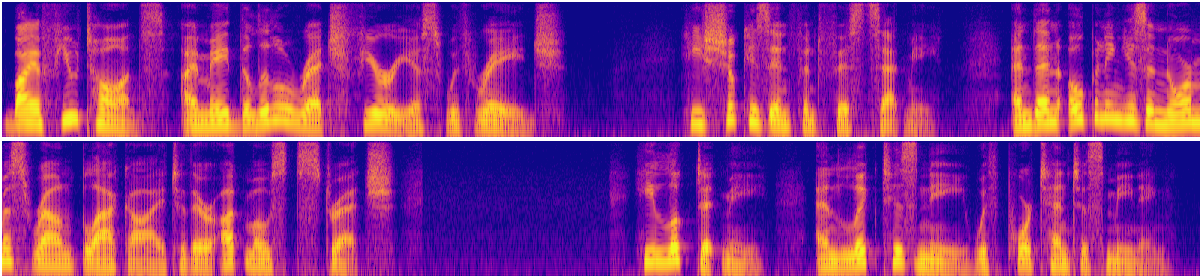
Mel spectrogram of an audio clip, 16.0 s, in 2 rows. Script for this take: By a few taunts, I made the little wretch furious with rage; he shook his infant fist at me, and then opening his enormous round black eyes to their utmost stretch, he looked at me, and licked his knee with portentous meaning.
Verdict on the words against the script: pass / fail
fail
